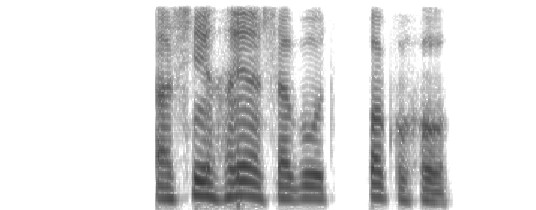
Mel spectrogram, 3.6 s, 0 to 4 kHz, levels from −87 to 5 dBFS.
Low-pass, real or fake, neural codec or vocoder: 3.6 kHz; fake; vocoder, 44.1 kHz, 128 mel bands, Pupu-Vocoder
